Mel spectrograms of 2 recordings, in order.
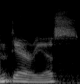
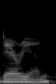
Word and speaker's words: Darius: I think it's the I do want to say his name is definitely Darius, not Darien.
